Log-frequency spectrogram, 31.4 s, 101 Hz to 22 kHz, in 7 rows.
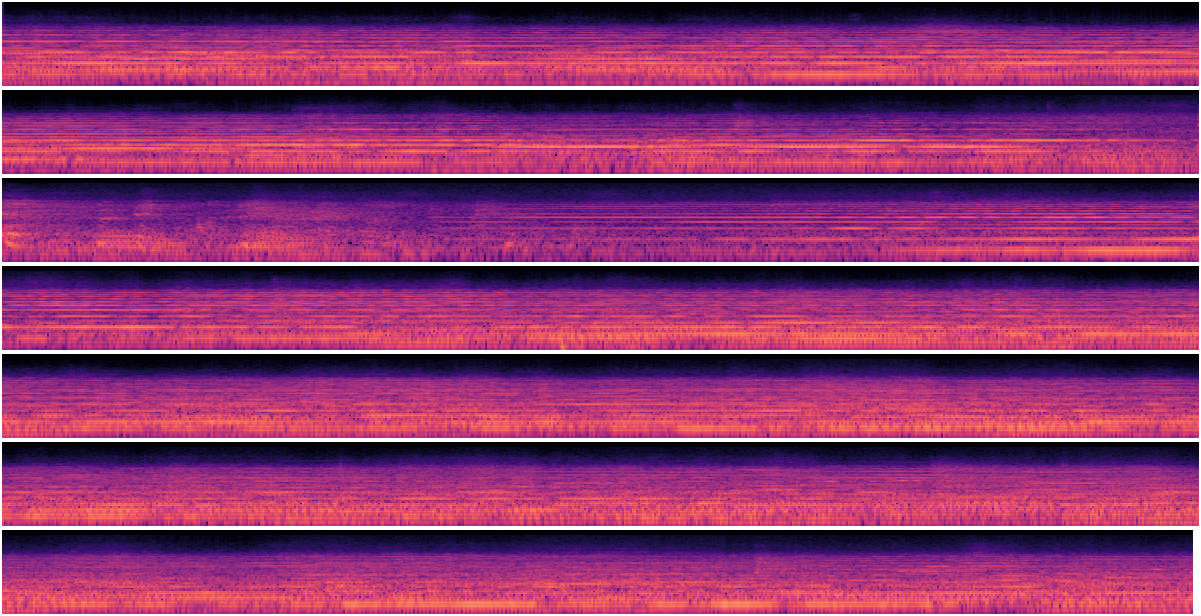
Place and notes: Auditorium Rainier III, Monaco - Orchestra tune up
The Monte-Carlo Philharmonic Orchestra tune up before the start of a show.
Recorded on an Olympus VN8600 internal mics.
